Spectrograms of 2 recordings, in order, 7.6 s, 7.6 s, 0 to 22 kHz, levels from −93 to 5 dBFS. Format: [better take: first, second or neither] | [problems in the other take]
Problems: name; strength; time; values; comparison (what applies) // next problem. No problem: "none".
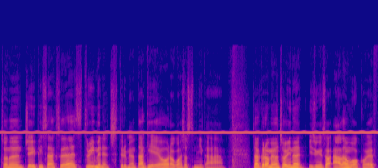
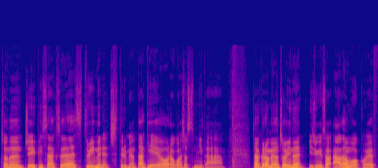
second | high-pitched whine; loud; throughout; 4.5 kHz, 8 dB below the speech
